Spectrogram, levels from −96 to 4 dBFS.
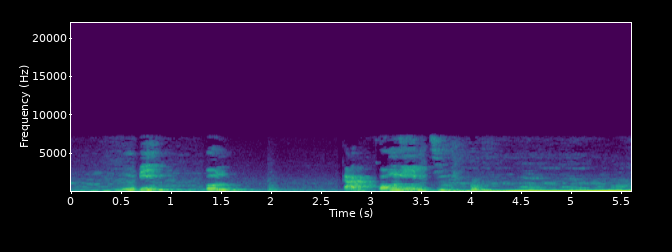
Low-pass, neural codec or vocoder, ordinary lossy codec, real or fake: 7.2 kHz; none; MP3, 96 kbps; real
